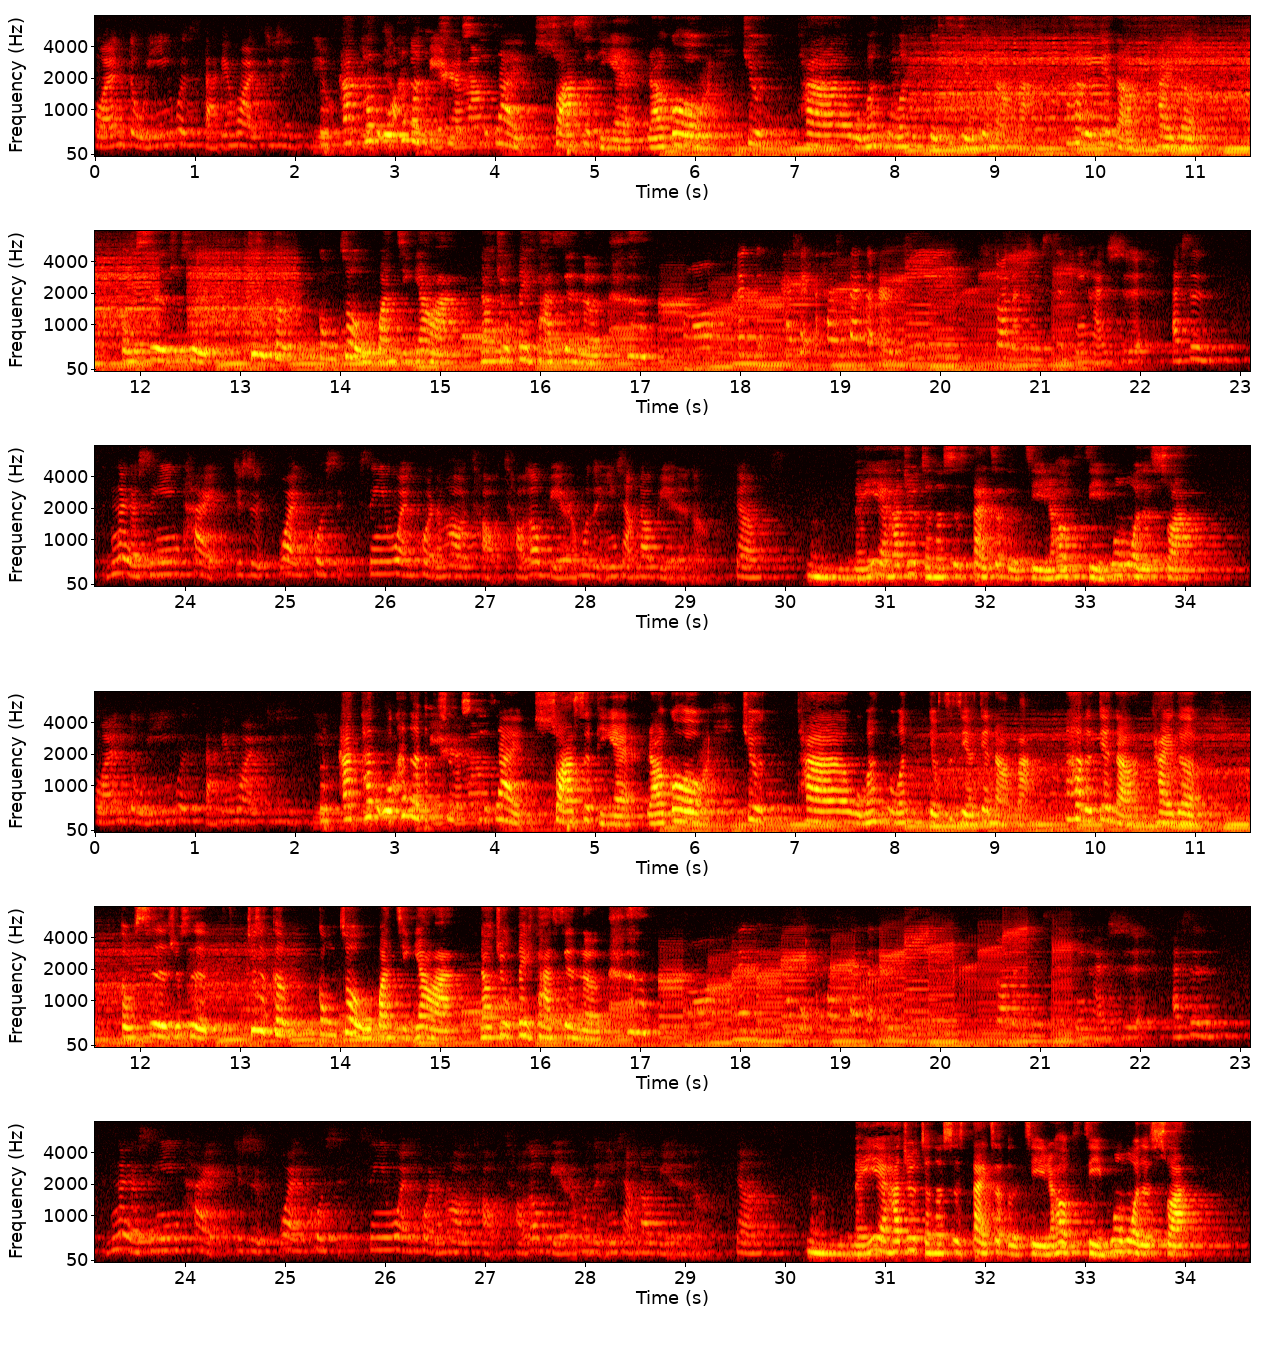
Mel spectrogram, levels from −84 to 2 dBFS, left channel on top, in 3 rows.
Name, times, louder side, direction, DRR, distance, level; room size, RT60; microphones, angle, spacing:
voice 1, 0.0-4.0 10.3-10.4 17.4-20.2 20.6-22.8 23.2-29.8, left 3 dB, 35° left, 5 dB, 0.8 m, -37 dB
voice 2, 2.2-3.3 4.0-6.1 6.5-6.8 7.0-9.4 9.7-11.1 11.8-12.7 13.1-17.1 30.2-34.0, right 4 dB, 50° right, 11 dB, 0.5 m, -24 dB
sound 1, 5.6-7.4 7.8-21.3, equal, 65° right, 1.2 m, -32 dB
sound 2, 8.0-13.7, left 8 dB, 90° left, 0.6 m, -37 dB
14.5 x 6.2 x 3.7 m, 1.3 s
head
